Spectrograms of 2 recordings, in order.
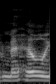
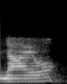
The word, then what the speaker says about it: Nihil: not wrong you know you can say in the heel we pronounce it nile but it's uh it's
